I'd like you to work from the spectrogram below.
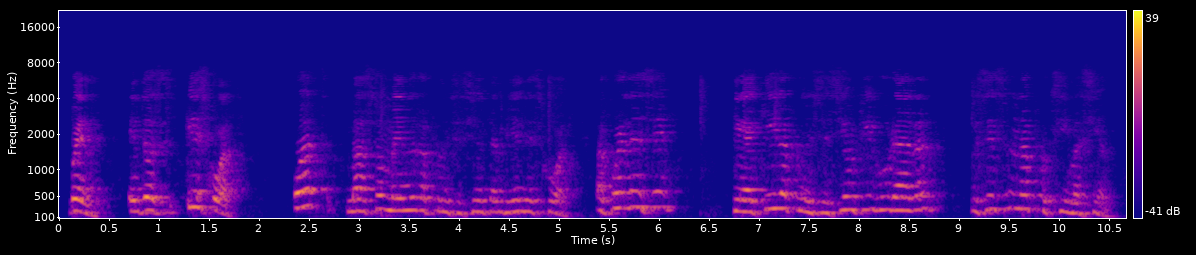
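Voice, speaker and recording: A man teaching a language lesson, explaining slowly and deliberately, pausing and correcting himself mid-sentence. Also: high voice, a little mellow, a little hiss or hum. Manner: slow, deliberate, with pauses and self-corrections. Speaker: English teacher. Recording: echoey, dull lo-fi room sound.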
